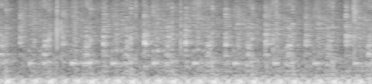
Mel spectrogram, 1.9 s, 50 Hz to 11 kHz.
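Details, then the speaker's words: Dodge Magnum SXT 3.5L V6 stroker with big Inertia cams and hand-ported heads and intake, on its first start. A deep, choppy, lopey idle from the big cams; the computer is thought to be still learning the cams and fuel trims likely need tuning. "so thank you it definitely sounds like that she's got a big fat nasty camera"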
